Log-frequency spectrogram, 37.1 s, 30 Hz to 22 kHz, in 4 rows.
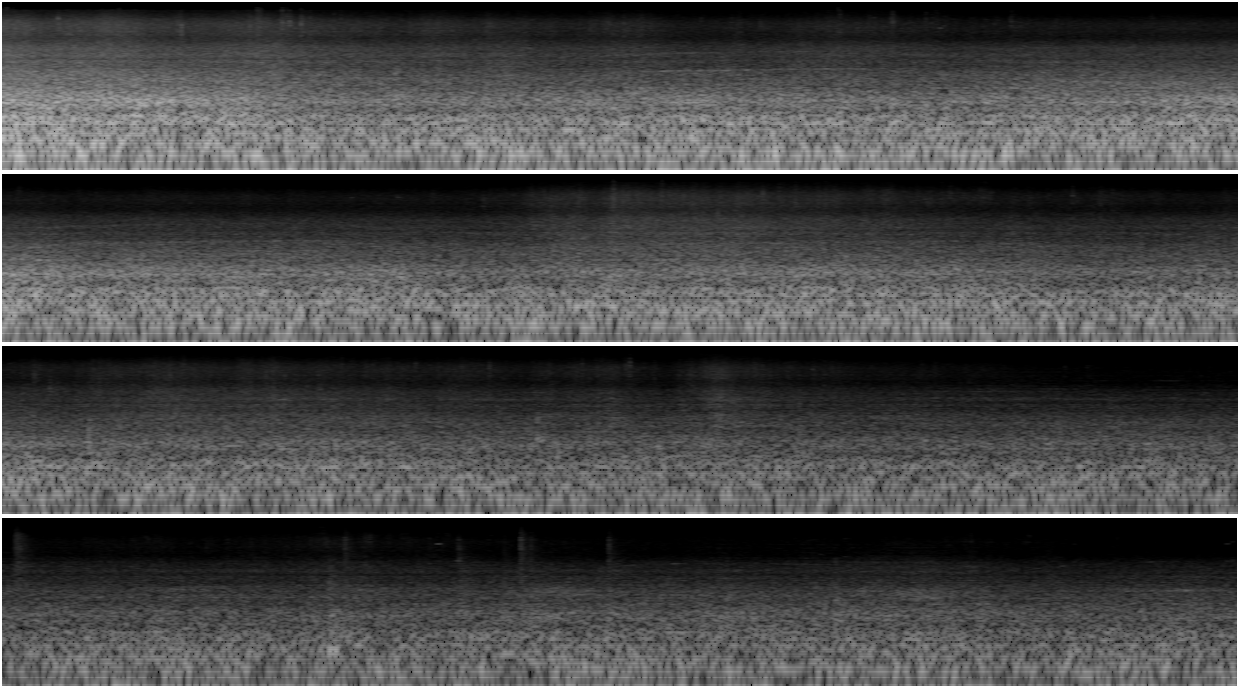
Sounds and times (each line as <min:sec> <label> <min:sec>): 0:00.0 Strong gusts of wind 0:37.0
